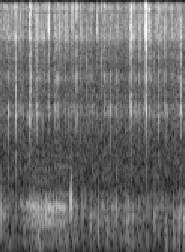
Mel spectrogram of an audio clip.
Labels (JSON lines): {"label": "biophony", "recorder": "HydroMoth"}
